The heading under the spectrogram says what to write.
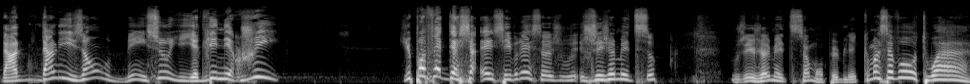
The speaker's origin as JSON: {"language": "French", "town": "Quebec City", "region": "Quebec", "country": "Canada", "said": "Hey, moi, je suis un gars des bois. OK? Pour ça que je viens de Limoilou, moi. Il y a de la forêt à Limoilou."}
